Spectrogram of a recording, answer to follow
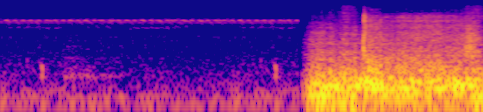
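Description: Faint steady high chirring of crickets, cut off about one and a half seconds in by a sudden loud whoosh with a deep rumble: a video transition sound effect.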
